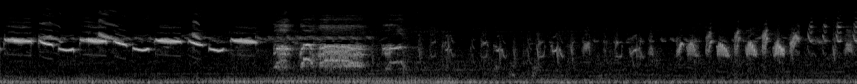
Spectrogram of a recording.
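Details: Tail-dancing Chinese hwamei repeating a clear two-part whistled phrase, a high note dropping to a lower one, four times, followed by a rough, grating burst and quieter scattered chips.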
